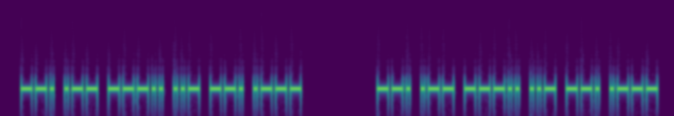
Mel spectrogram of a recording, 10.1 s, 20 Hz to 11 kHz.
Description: Morse code, heard as a keyed tone, about 22 wpm, 700 Hz. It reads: GW8UGJ GW8UGJ
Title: DXCC-100 Call Signs - 6 Characters - Repeated 3x - 22wpm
